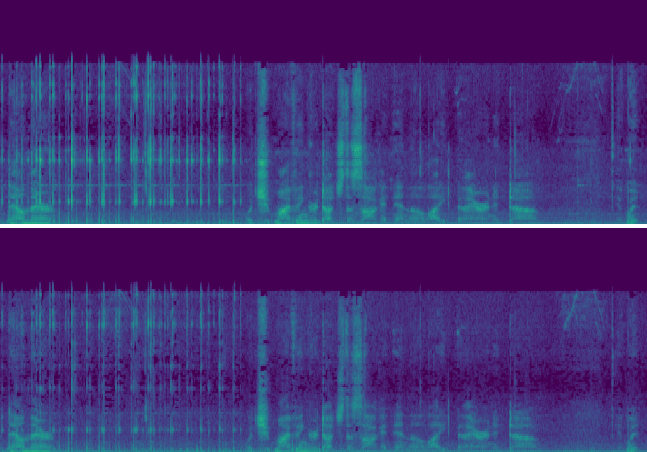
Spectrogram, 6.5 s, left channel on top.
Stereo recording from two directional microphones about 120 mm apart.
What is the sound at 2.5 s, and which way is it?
Speech, 10° left (ahead or behind).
